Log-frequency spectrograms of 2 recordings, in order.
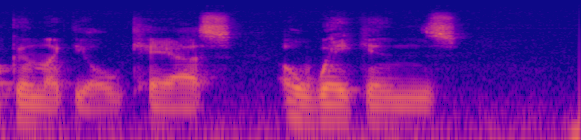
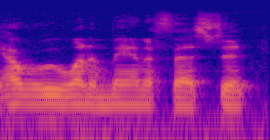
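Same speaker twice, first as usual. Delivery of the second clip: usual speaking voice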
